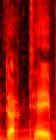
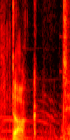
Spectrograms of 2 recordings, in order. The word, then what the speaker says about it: duct tape: the the enemies instead I like that brand name by the way duct tape it's just like it it just turned to mispronunciation into a brand name with a mascot and I love it yeah but for long when I was a kid I always called it duck T oh no I did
